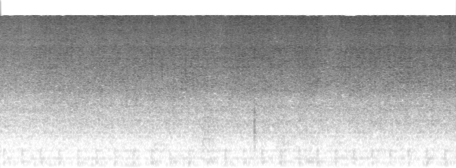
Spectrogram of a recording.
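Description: Beef, green pepper and vegetables sizzling steadily in a hot wok, a continuous hiss that grows a little louder, with one faint click about three seconds in.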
